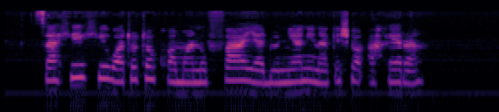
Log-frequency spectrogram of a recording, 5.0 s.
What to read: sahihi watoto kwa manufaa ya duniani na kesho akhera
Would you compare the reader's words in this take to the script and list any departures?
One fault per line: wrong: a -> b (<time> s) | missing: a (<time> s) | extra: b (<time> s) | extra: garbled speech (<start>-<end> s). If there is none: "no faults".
no faults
